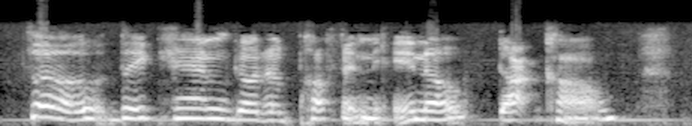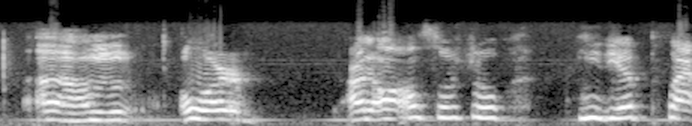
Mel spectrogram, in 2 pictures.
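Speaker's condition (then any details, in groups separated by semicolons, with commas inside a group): Cerebral palsy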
